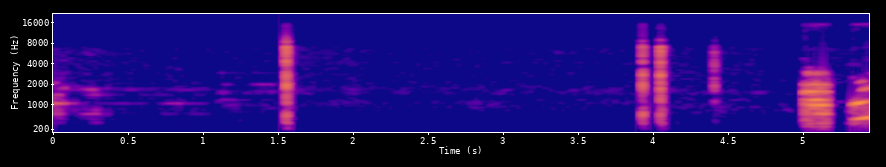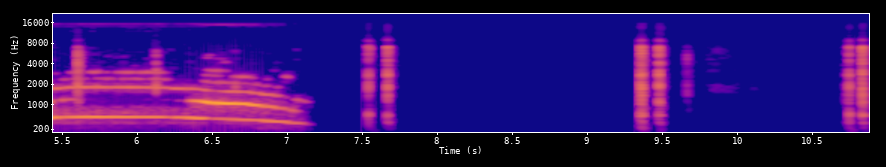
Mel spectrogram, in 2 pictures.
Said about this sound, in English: Oh, let's do the wolf thing. There it is.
